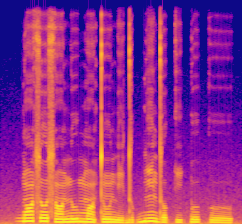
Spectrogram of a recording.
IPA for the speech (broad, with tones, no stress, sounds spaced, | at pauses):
ɡ͡b ɔ̃˦ s o˦ s ɔ̃˧ n u˦ m ɔ̃˦˨ t ũ˧ n i˨ d u˧ ɡ͡b ĩ˦ d o˧ k i˧ k͡p u˦ k u˦˨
